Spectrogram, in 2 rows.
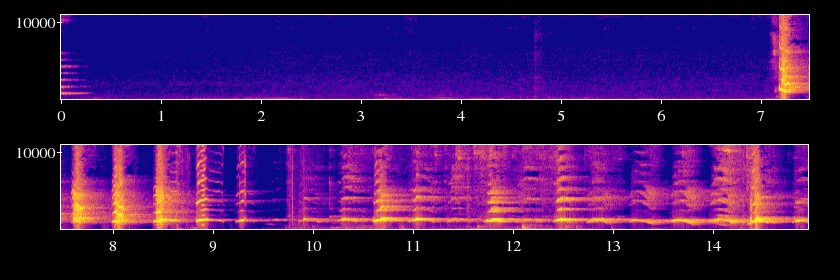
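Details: Six-week-old Labrador Retriever puppies, a litter of six born January 18, 2022, on a live puppy cam: after seven seconds of silence, sharp yappy barks burst out, followed by continuous high whining and squeals.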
